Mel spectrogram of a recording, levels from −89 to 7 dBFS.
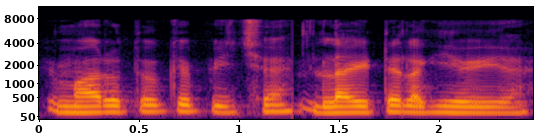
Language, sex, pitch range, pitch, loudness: Chhattisgarhi, male, 135-150 Hz, 140 Hz, -18 LUFS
